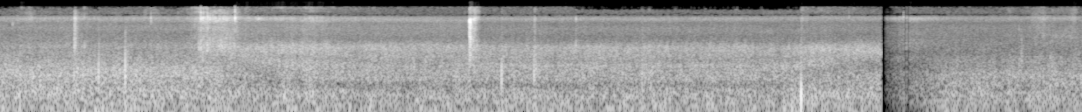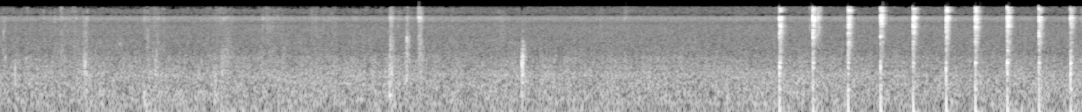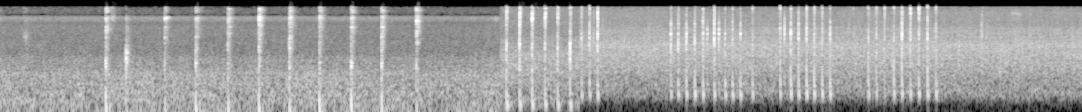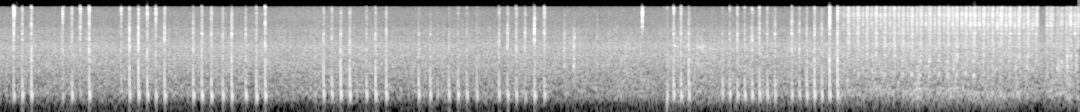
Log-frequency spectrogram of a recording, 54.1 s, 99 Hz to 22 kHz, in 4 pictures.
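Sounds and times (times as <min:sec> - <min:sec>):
steady hiss: 0:17.8 - 0:54.0.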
